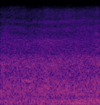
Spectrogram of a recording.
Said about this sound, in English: It's a gorgeous, gorgeous sunny day. The water's flat. You can hear a little bit of waves lapping in the background.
